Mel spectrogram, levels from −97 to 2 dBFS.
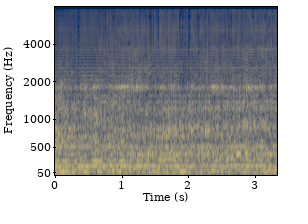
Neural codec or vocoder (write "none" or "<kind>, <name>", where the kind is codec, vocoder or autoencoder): vocoder, BigVGAN v2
